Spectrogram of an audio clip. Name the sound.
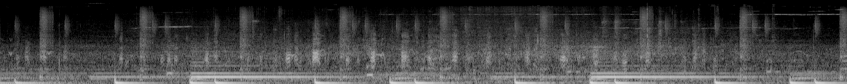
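ducks quacking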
